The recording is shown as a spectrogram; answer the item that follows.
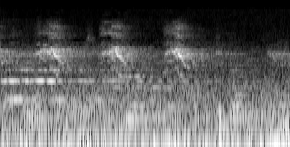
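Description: A bird calling over and over, a short falling squawk-like call about twice a second, with a steady held tone behind it.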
